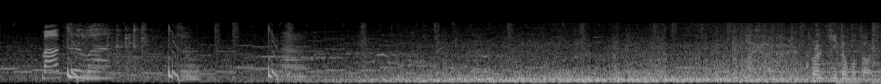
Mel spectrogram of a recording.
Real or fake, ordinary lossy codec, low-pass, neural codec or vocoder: real; none; 7.2 kHz; none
